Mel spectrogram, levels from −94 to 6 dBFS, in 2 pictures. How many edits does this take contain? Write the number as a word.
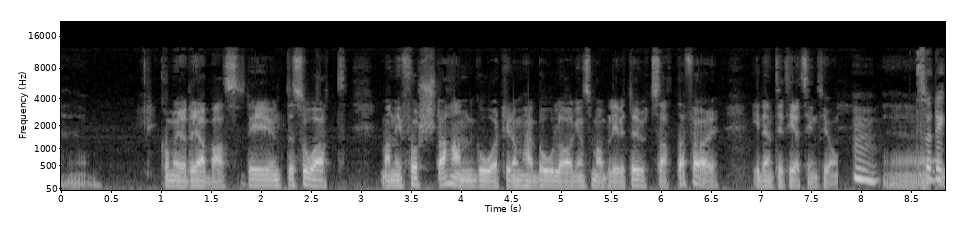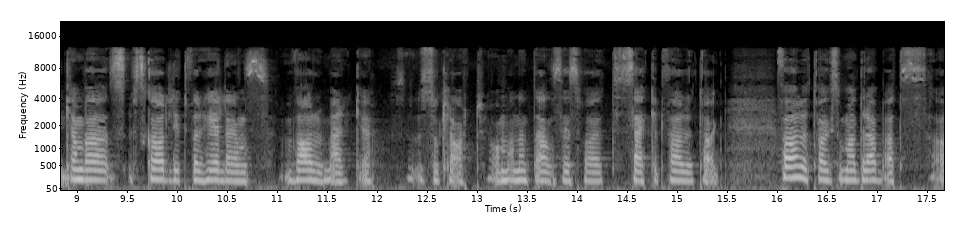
two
